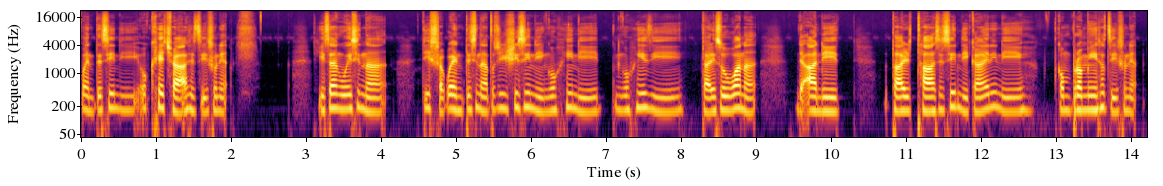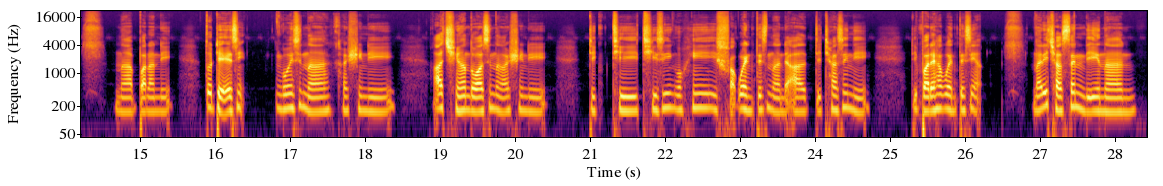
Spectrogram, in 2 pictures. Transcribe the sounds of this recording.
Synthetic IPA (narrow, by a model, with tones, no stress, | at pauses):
kʷe˦˧nt̪e˧sĩ˦nd̪i˧o̰˦kʰe˦t͡ʃʰa˧a̰˧s̬ĩ˧t͡si˧ʂo˧nĩ˧ã˧ | ki˧sã˦ŋɡo˧ĩ˦sĩ˦nã˧ | t̪i˦˧ʂa˨kʷe˦˨nt̪e˧sĩ˦nã˧t̪o˦t͡ʃi˧ʃĩ˦sĩ˦nd̪i˧ŋɡo˧hĩ˦nd̪i˧ŋɡo˧hĩ˦i˧ | t̪ʰa˧ɾi˧su˧βa˦nã˧ | nd̪ʲa˧ʔa˧nd̪i˧ | t̪ʰa˧ʃi˧t̪ʰa˧s̬ĩ˧sĩ˦nd̪i˧kã˧ĩ˦ɾi˦nd̪i˧ | ko˧mpɾo˧mĩ˧s̬o˦t͡si˧ʂo˧nĩ˧ã˧ | nã˧pa˧ɾa˧nd̪i˧ | t̪o˦t̪e˨ʔe˧sĩ˦ | ŋɡo˧ĩ˦sĩ˦nã˧kʰa˧ʃĩ˧nd̪i˧ | a̰˦t͡ʃʰĩ˧ã˧nd̪o˧a˧sĩ˦nã˧ka˧ʃĩ˧nd̪i˧ | t̪i˧t̪ʰi˧t̪ʰi˧s̬ĩ˦ŋɡo˧hĩ˦i˧ʂa̰˨kʷe˦˧nt̪e˧sĩ˦nã˧nd̪ʲa̰˧ʔa̰˧t̪i˧t̪ʲʰa˧sĩ˦nd̪i˧ | t̪i˧pa˧ɾe˧ɦa˦kʷe˦˧nt̪e˧sĩ˦ã̰˧ | nã˧ɾi˦t͡ʃʰa˧sẽ˦nĩ˧nd̪i˧i˧nã˧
